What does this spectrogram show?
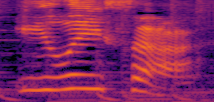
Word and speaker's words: Elisa: How do you pronounce your name? Elisa. So I did say it right. It is Elisa.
